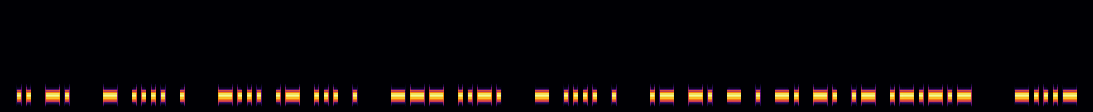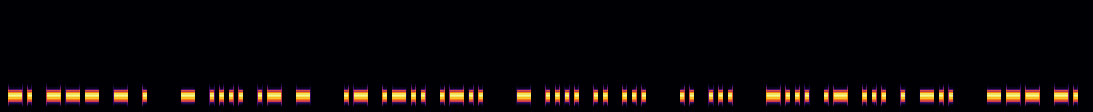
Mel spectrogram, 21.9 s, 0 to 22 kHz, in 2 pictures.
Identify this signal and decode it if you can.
Morse code, heard as a keyed tone, about 25 wpm, 600 Hz. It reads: IN THE BASE OF THE ANTENNA. <BT> NOTE THAT ALL THIS IS BASED ON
